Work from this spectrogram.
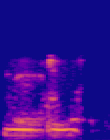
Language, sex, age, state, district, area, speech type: Maithili, male, 18-30, Bihar, Saharsa, rural, conversation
